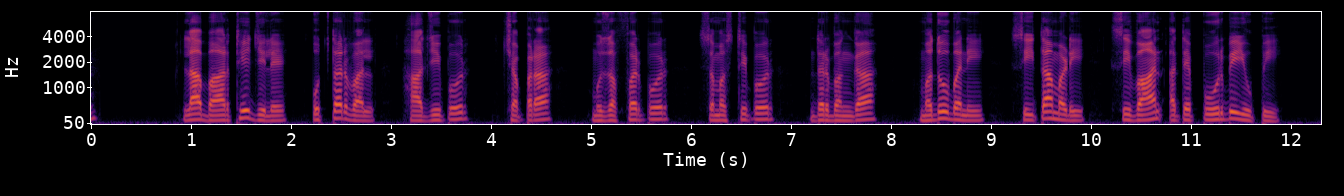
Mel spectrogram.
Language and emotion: Punjabi, neutral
